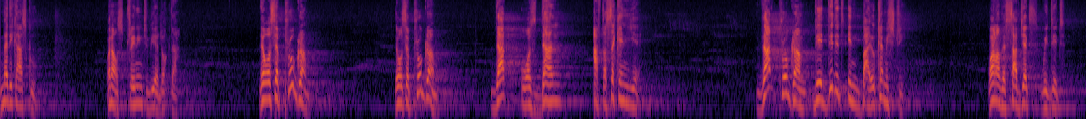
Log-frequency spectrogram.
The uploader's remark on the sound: preached at the Living Waters Cathedral in Randburg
